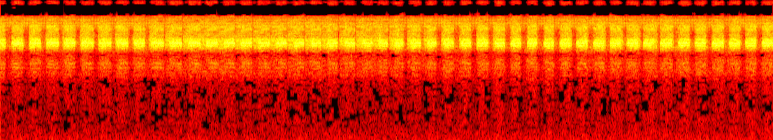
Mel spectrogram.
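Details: Cicadas singing in summer in Provence, southern France: a dense, loud buzzing chorus pulsing rapidly, about three pulses per second, steady and continuous with no other sounds.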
